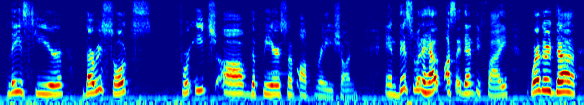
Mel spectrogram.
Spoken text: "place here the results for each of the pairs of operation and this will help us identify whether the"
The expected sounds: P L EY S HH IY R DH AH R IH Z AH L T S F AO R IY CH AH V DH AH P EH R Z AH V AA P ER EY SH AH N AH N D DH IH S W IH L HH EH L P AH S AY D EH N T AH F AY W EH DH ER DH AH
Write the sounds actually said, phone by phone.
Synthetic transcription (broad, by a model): P L EY S HH IY R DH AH R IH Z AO L T S F AO R IY CH AH V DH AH P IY R S AH V AA P ER EY SH AH N AH N D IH S W IH L HH EH L P AH S AY D EH N T AH F AY W EH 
